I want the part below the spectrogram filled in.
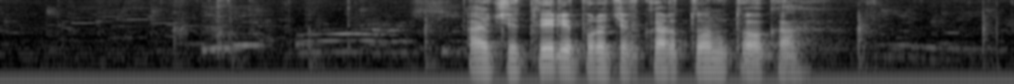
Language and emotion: Russian, neutral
